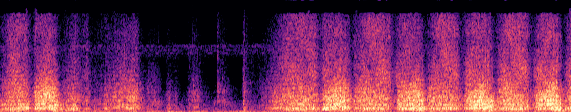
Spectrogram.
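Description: The wet, foamy underside of a small rug with a dotted rubber backing is scrubbed with a long-handled push brush. Rhythmic, raspy brushing strokes sweep back and forth, briefly softening and thinning out midway before resuming at a steady, vigorous pace.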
